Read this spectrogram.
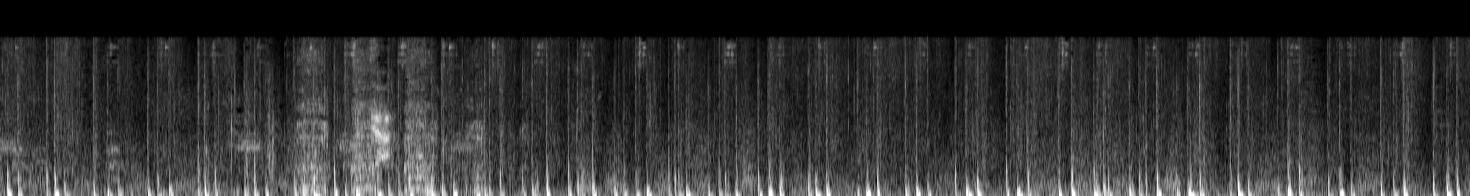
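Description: Horse hooves thud rapidly on soft ground at a gallop.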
